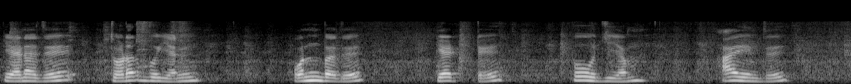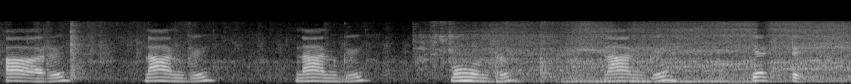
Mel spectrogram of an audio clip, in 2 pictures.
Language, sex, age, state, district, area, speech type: Tamil, male, 45-60, Tamil Nadu, Salem, rural, read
